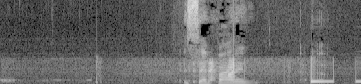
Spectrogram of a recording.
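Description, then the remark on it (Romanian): Telephone line tones after a caller's call to a live radio phone-in drops: a muffled crackle and brief garbled voice, then two short, loud, steady beeps in quick succession near the end. “Se pare că s-a întrerupt.”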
